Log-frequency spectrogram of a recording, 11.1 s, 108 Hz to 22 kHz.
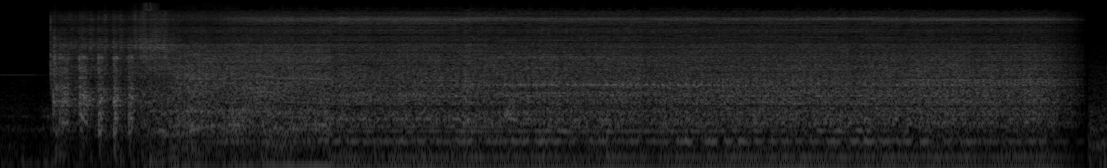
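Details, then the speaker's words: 2004 Honda Accord after serpentine belt replacement (Bando 7PK1781): quick crank, the engine catches, then settles into a smooth, steady idle with no squeal or chirp from the belt, sounding normal. "the last thing we want to do is start the car and make sure the belt sounds good so I'm going to go ahead and do that"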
